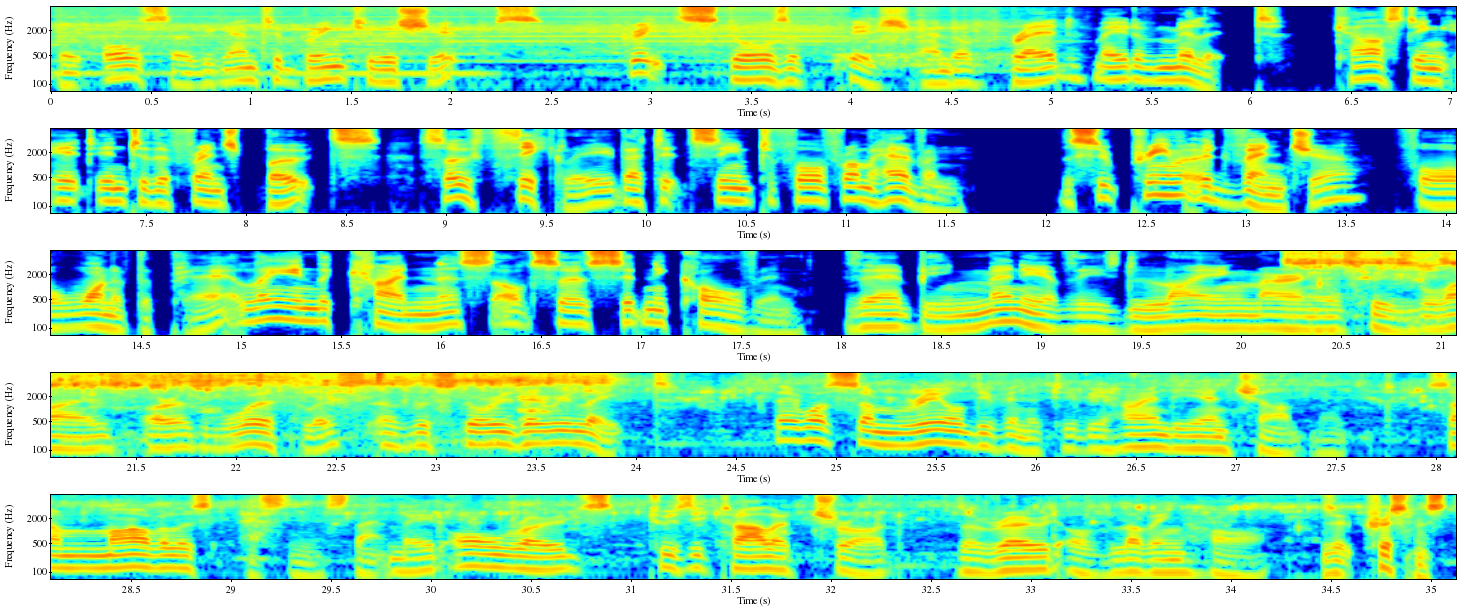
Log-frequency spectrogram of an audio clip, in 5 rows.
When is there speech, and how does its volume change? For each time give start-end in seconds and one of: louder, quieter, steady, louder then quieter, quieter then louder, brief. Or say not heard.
0.0-35.0 steady.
